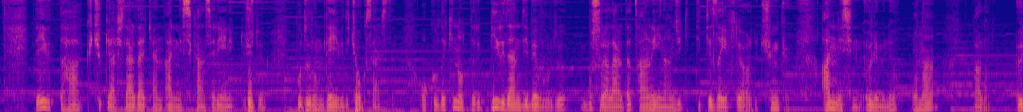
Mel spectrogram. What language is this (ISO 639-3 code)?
tur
